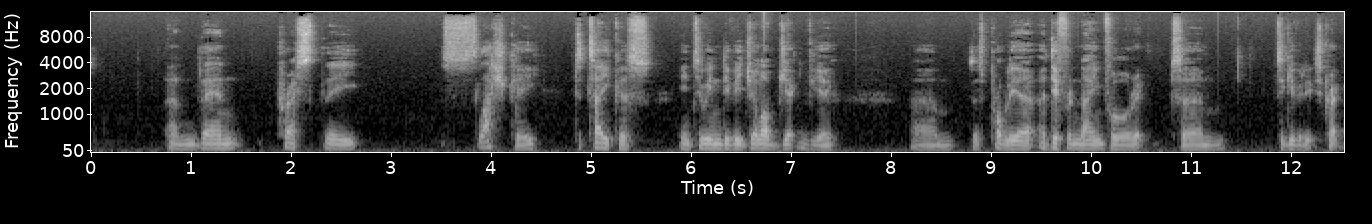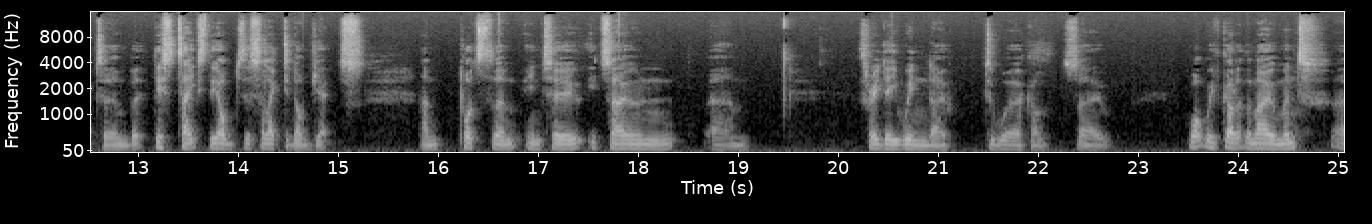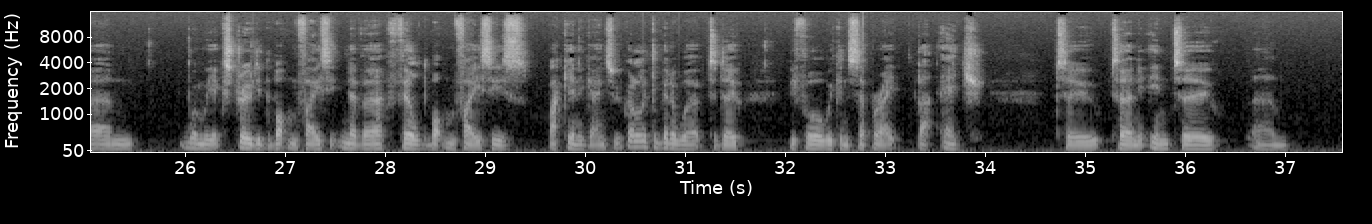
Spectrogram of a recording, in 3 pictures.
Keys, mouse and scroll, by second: 18.8-19.8 scroll down 2, 19.8-25.6 middle drag, 19.8 scroll down 1, 26.1 middle click, 29.9-31.8 middle drag.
